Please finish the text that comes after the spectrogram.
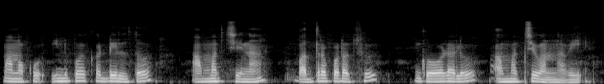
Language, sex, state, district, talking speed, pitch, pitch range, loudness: Telugu, male, Telangana, Hyderabad, 80 wpm, 135 Hz, 125-145 Hz, -17 LUFS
